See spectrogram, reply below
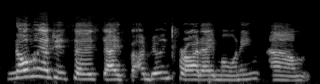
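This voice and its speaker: A woman's voice: a little high, lively intonation, fairly quick, pushed and bright, a little hiss or hum, rough recording. An Australian woman in her fifties, a tarot reader chatting in a group video call, telling stories and laughing often. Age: 50s. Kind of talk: casual group video chat.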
